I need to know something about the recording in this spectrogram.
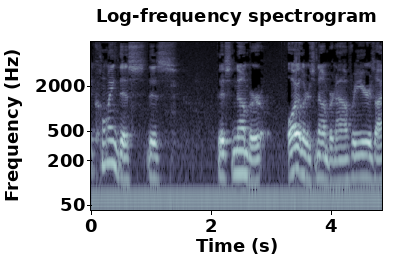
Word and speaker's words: Euler: well they they coined this this this number Oilers number now for years I always pronounce this Euler's number because it looks more like Euler's to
